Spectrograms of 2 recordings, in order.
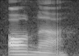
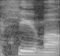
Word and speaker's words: honour: Honour, the next one. To honour. Honor. That's right. You actually read out humour, honestly. So honour. That's one of the words where I think your brain went, humour, I know that word. But when you look at it, the spelling's completely different. Honour.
